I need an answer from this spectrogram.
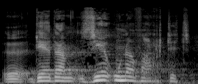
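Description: Casting: male literary reader, high and very animated voice, formal declamatory delivery. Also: measured pace, a little hiss or hum. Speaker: author-style reader introducing a play. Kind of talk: formal public reading. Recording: long reverberant hall.

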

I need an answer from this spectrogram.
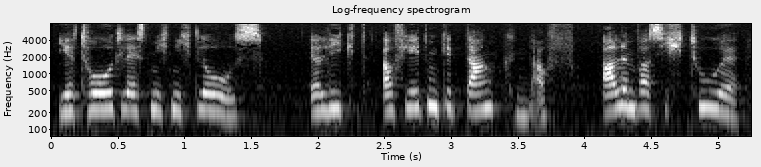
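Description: A woman's voice: fairly high pitch, a little slow, voice pushed up. A woman voicing an upset young empress. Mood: grieving. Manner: agitated, defensive, later mournful.

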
